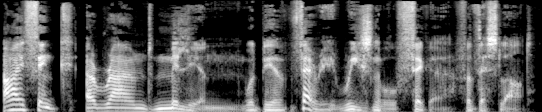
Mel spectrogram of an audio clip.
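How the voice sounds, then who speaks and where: A man voicing a cool, wary male thief in an audiobook, speaking in a mild, measured, understated way. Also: a bass voice, sing-song, gravelly, darkish tone, breathy edge, no room sound, clean studio sound, exaggerated voice. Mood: businesslike.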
